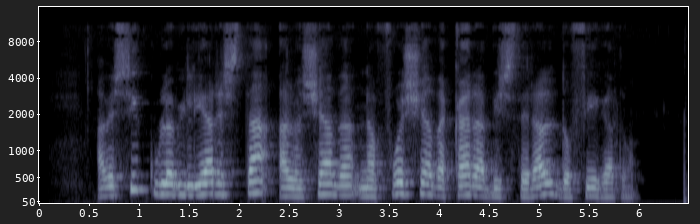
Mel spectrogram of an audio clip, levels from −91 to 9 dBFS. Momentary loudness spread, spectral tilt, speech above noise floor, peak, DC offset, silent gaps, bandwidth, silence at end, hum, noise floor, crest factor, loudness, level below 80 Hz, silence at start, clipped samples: 7 LU; -4 dB/octave; 34 dB; -18 dBFS; under 0.1%; none; 11.5 kHz; 0.55 s; none; -70 dBFS; 18 dB; -36 LUFS; -78 dBFS; 0.6 s; under 0.1%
